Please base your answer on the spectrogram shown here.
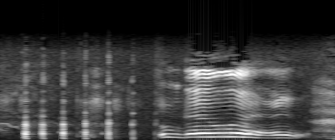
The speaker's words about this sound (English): You know, she says right there, it sounds so much like go away, one of the sounds she makes.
